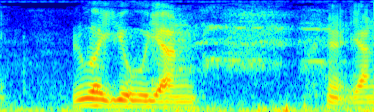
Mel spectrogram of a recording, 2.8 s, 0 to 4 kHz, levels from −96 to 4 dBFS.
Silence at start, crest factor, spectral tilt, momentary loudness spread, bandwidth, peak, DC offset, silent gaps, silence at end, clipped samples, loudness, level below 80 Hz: 0 s; 16 dB; -11 dB/octave; 16 LU; 4 kHz; -8 dBFS; under 0.1%; none; 0 s; under 0.1%; -24 LUFS; -40 dBFS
